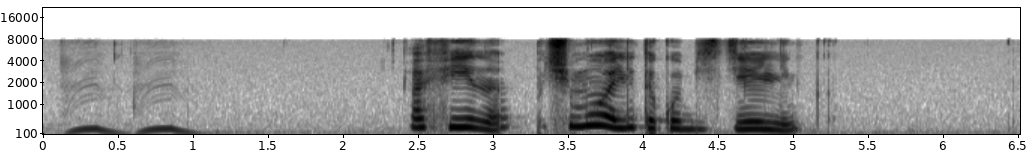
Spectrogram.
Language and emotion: Russian, sad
